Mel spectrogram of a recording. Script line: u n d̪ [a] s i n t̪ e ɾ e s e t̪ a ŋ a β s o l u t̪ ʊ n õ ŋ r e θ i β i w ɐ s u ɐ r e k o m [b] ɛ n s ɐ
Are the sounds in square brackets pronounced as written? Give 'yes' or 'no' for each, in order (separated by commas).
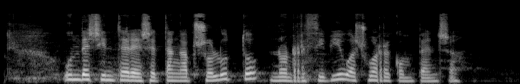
no, no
